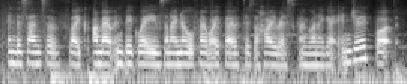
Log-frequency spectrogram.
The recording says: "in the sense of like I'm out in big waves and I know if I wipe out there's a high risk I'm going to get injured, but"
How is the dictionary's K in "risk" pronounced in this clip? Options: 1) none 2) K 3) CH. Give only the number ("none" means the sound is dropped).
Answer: 2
